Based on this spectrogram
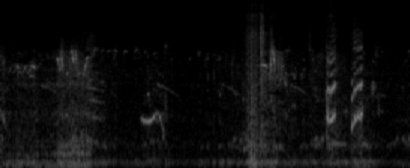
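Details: Mother myna calling her chicks to feed while they stay silent; scratchy chatter, a looping whistle, wing flutter, then two sharp harsh notes near the end over low background hum.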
